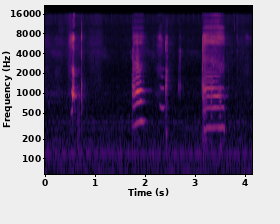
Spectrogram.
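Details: Short, sharp catches mixed with small voiced squeaks and coos from a 6-week-old baby in a quiet room: infant hiccups.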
